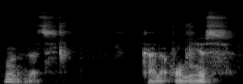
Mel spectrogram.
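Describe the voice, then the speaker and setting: A man with a Finnish accent and a fairly low voice reads tarot cards live. He thinks aloud as he goes, pausing and hunting for the right word before settling on his reading. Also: vocal fry, noisy background. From Finland. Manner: thinking aloud, searching for words. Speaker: tarot reader.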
